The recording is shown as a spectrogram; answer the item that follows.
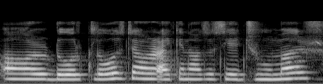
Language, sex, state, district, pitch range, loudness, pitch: Hindi, female, Himachal Pradesh, Shimla, 235-255 Hz, -16 LUFS, 240 Hz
